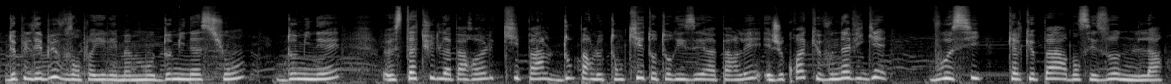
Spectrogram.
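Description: A woman hosting a radio arts programme, steering the interview with measured questions. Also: a little high, dark tone, faint music behind. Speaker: radio host.

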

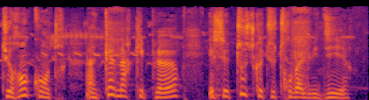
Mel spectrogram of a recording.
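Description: A woman's voice: on the low side, lively intonation, normal speed, darkish tone, a little hiss or hum, close to an everyday voice. A woman voicing a bossy, tearful and vain male duck in a storybook reading, with a nasal, sniffling, indignant voice.

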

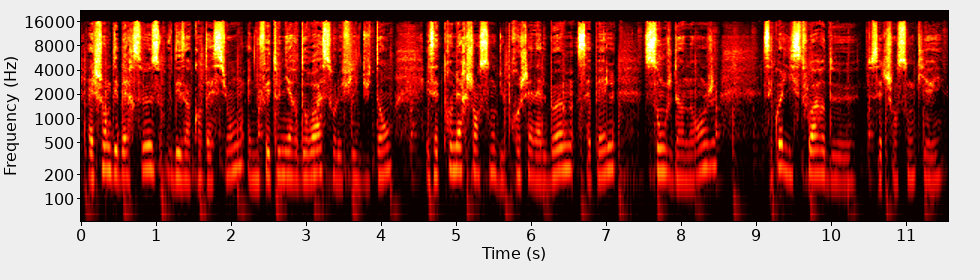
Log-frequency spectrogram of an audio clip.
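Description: A woman's voice: mid-range voice, darkish tone. A woman hosting a radio interview in a studio, with poetic phrasing in her introductions and questions.

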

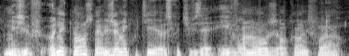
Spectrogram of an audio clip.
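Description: A man's voice: mid-range voice, lively intonation, fast, mellow. A man, a rock singer guest on a radio show, speaking emphatically and stammering on repeated words. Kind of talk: radio interview.

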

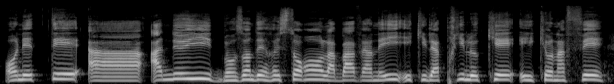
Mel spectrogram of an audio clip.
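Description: A woman's voice: medium pitch, moderate pace, dry recording, clean studio sound. Effusive woman with a foreign accent in French. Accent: foreign accent in French, not Parisian. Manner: effusive, emphatic. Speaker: interview guest. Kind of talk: casual chatty radio interview. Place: radio studio, close and dry.

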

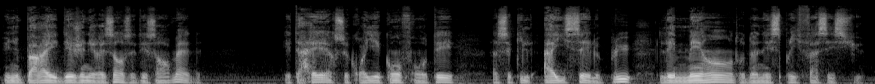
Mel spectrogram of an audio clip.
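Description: A man reads a novel aloud for radio, measured and grave in tone. His voice sits very low and is husky. The reading moves steadily through the story. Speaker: reader.

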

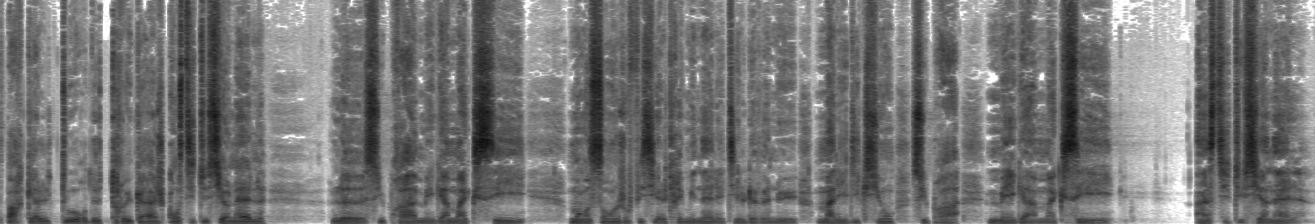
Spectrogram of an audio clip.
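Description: Deep flat husky male voice. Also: dry recording, clean studio sound. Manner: emphatic, rhetorical. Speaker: radio guest. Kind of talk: declaiming a text.

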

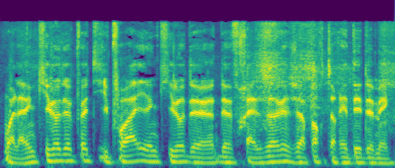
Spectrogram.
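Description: A man's voice: deep voice, steady tone, brisk, noisy background. A man giving a casual radio interview as a guest, hesitant and often searching for his words. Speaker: produce supplier, radio guest.

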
